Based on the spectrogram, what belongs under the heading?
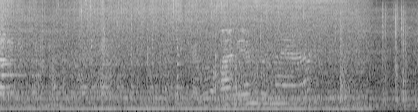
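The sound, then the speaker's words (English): Chopped onions are poured into a hot pan with a loud, steady crackling sizzle that fills the whole moment, over a constant low hum from kitchen equipment. “I love that, just pouring it in.”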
